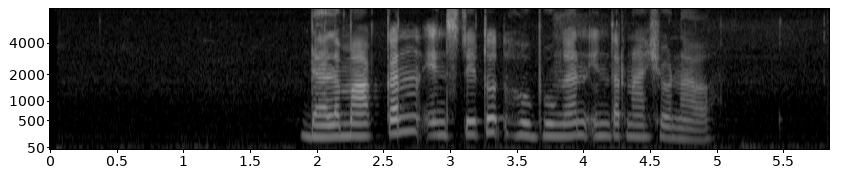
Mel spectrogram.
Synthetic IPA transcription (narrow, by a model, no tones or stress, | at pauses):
da̤ləmakəninst̪it̪ʊt̪̚ɦubṳŋanint̪ərnasional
